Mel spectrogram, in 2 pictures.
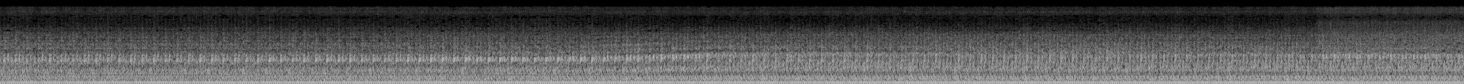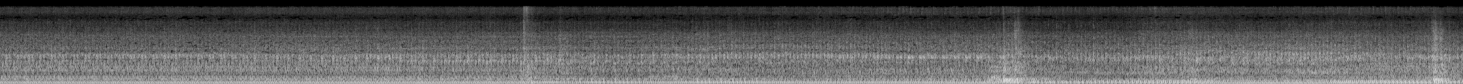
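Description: Old Ford farm tractor's engine idling steadily soon after a cold start helped by starting fluid, its note rising slightly a few seconds in. A few short knocks sound near the end.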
